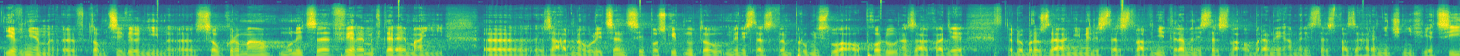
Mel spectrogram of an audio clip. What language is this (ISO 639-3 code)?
ces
